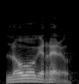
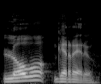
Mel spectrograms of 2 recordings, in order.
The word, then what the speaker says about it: Lobo-Guerrero: I want to start by asking about your name, just to make sure I'm pronouncing it correctly. Lobo-Guerrero. Lobo-Guerrero, yes. Close enough. Say it again. Lobo-Guerrero.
